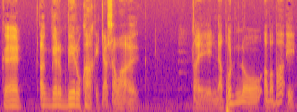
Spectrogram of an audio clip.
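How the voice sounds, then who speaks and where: A man's voice: mid-range voice, big pitch swings, slow, gravelly, exaggerated voice. A man playing a rich suitor with a courtly, flirtatious way of talking in a comedy radio-style drama. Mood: courting.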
